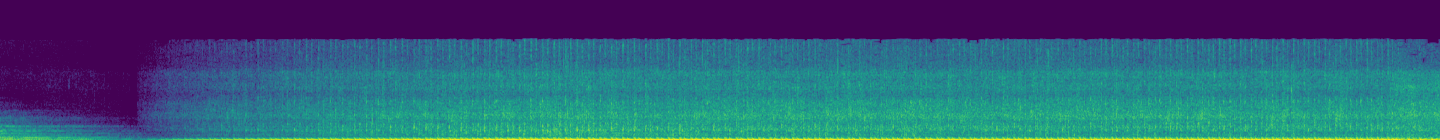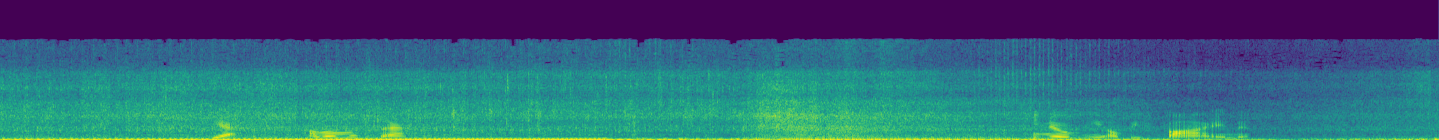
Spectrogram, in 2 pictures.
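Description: A motorcycle engine idles and rumbles steadily.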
